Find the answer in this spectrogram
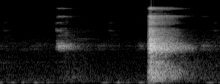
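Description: A strike landing in martial-arts training: a faint short smack about half a second in, then one loud, sharp smack near the end that dies away within half a second.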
